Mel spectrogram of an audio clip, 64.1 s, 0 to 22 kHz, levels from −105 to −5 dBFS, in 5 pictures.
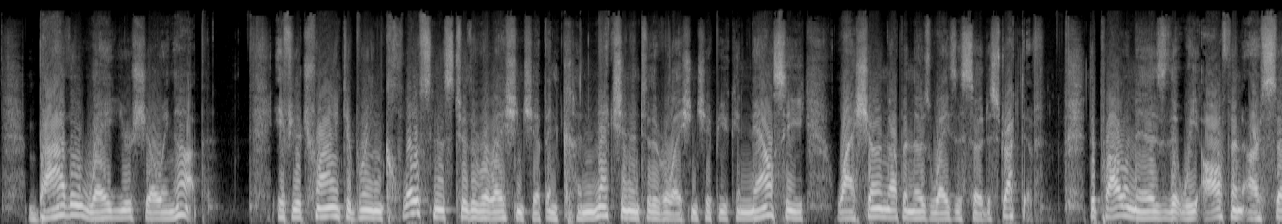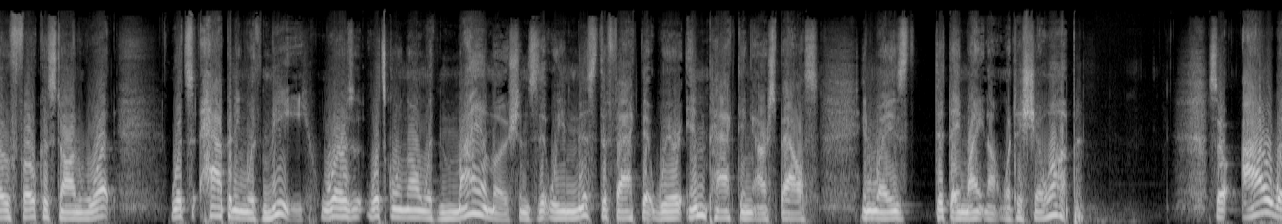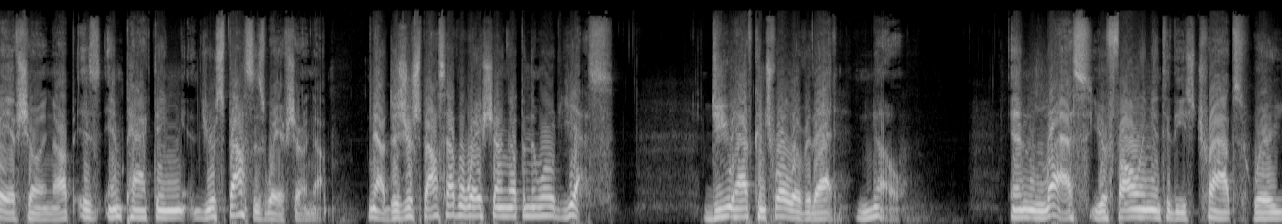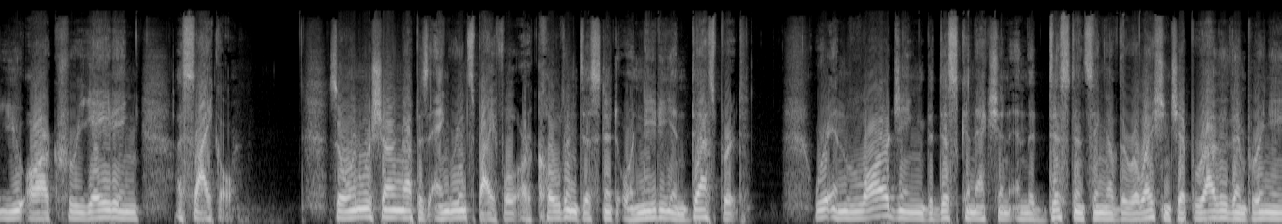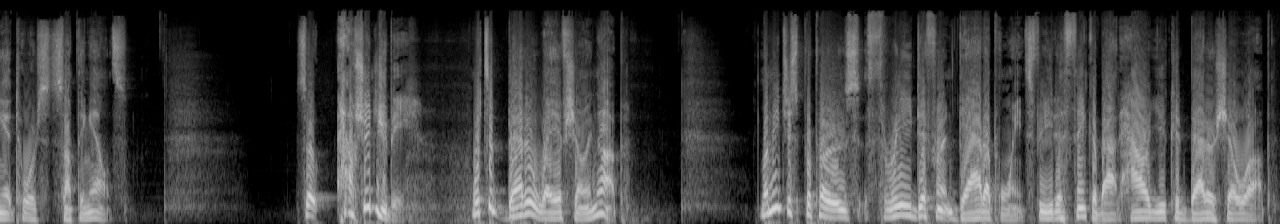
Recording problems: distortion; slight; 8% of the sound clipped

